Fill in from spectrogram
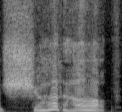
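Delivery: high, hissed mock "Shut up." with a falling "up"; playful mock rebuke "Shut up."; mock scolding whisper-shout. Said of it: "grabbing him by the neck going".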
